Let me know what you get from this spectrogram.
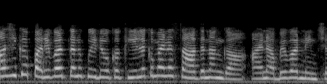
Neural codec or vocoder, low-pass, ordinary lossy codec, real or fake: none; 7.2 kHz; Opus, 16 kbps; real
